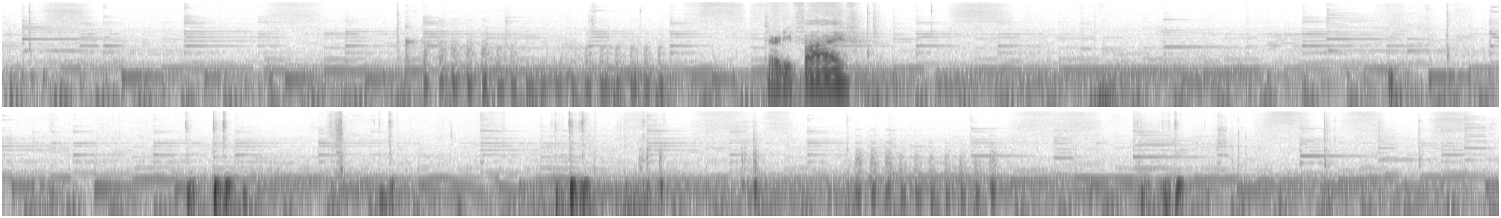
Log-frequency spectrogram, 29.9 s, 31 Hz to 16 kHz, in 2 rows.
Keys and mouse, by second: 0.4-2.2 drag, 4.1-6.6 drag, 8.8-9.5 drag, 14.5-15.4 drag, 17.1 super+c, 18.8 l, 20.7 super+c, 23.6 click, 26.6 super+v, 28.2 click, 29.2-29.9 drag.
